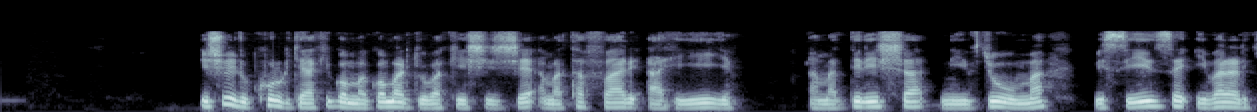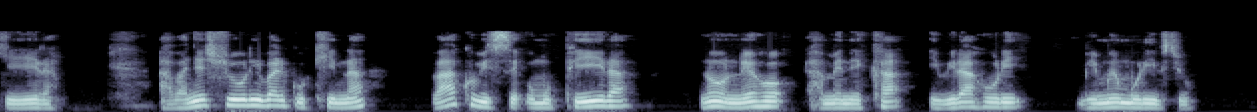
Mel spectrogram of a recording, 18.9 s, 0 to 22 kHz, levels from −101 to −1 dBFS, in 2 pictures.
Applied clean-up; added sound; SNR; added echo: none; none; none; none.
